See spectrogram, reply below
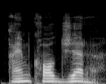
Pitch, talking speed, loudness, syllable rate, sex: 130 Hz, 225 wpm, -15 LUFS, 6.7 syllables/s, male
